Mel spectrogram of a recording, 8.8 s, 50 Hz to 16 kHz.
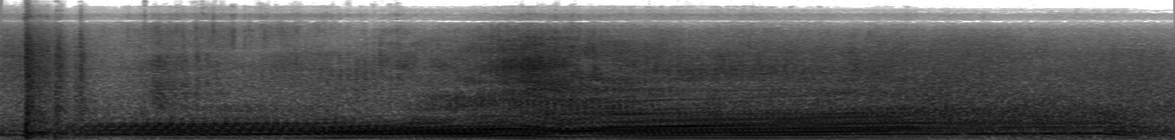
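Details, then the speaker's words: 2016 Chevrolet Tahoe 2WD 5.3L V8 after fitting a used stainless Corsa exhaust, one hanger omitted: deep, even burble rising smoothly with the revs and settling back, no rasp, drone or rattle, not overly loud; normal exhaust note. "sounds pretty good I like it it's not droney it's not raspy but it's not stupid loud either"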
